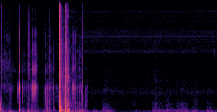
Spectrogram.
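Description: Clicks and knocks from a handheld microphone being handled, the loudest about a second in, dying away after two seconds into a faint low pulsing.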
